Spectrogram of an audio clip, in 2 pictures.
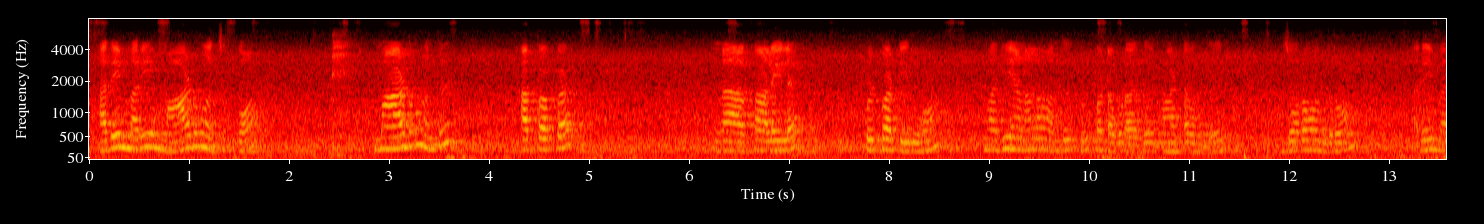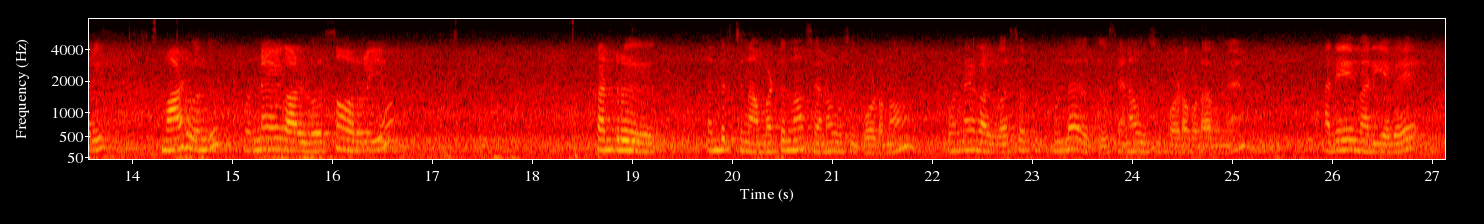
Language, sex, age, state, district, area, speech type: Tamil, female, 45-60, Tamil Nadu, Perambalur, rural, spontaneous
